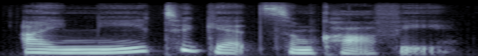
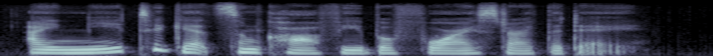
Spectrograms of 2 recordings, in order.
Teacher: The stress is on need and coffee.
